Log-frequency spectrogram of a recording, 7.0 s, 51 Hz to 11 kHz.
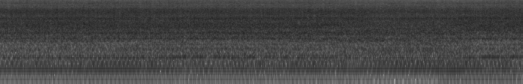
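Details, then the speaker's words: Poulan Pro P3416 34cc 16-inch chainsaw, abandoned, revived with new Champion plug and idle screw adjustment; plug gap likely too closed: even, steady buzzing two-stroke note, no misses or surging; running cleanly. "there we go well honestly i think it was the gap it was a little too closed in"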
